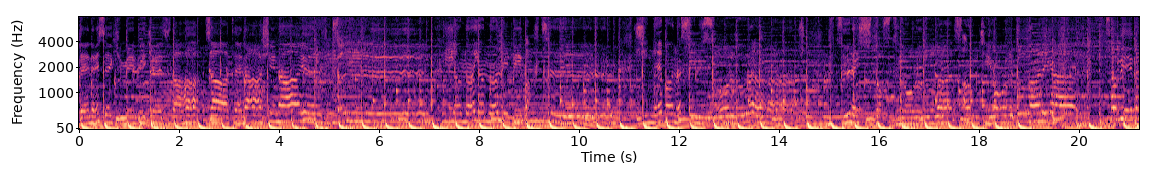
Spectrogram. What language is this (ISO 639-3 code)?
tur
